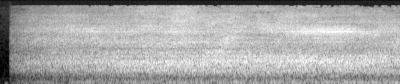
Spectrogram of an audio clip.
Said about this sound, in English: Now that's the ambient sound of a runway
